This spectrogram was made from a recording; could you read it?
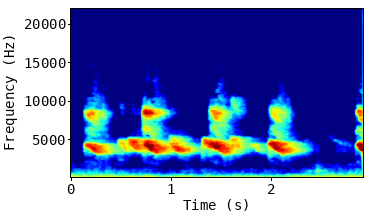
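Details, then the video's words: Oriental white-eye in captivity, 2 May 2022, giving short, high, sweet warbled phrases about twice a second, each a quick slurred twitter, with a faint hum underneath. "Mata Puteh Hercules buka sing"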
